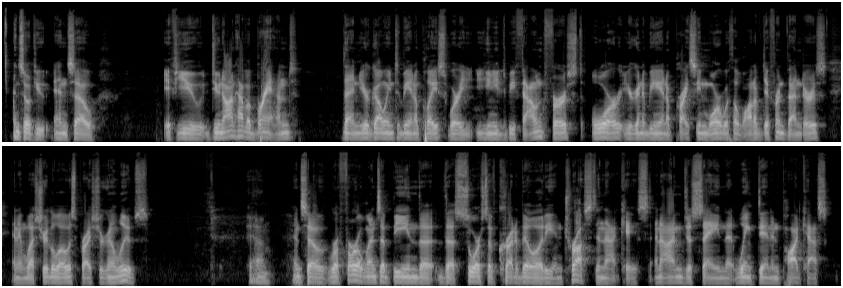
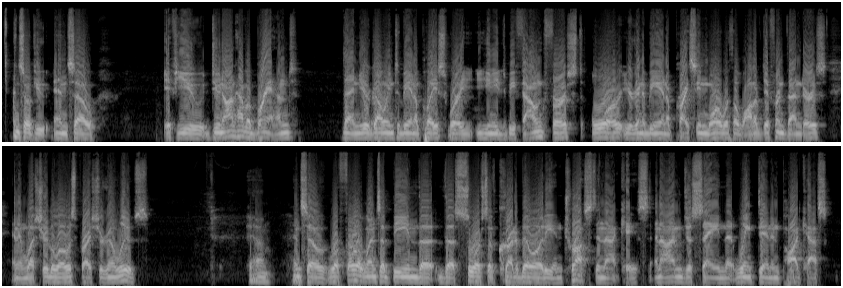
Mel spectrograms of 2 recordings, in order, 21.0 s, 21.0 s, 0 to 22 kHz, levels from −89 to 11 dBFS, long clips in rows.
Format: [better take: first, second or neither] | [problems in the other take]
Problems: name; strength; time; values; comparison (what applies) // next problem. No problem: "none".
first | distortion; heavy; 12% of the sound clipped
